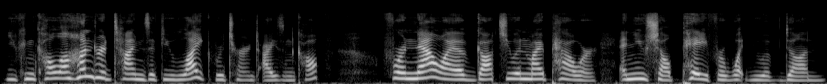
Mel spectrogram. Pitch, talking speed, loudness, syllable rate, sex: 235 Hz, 210 wpm, -19 LUFS, 4.9 syllables/s, female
